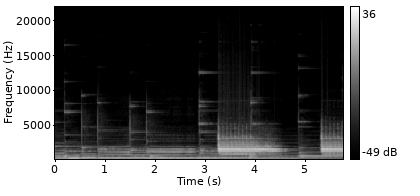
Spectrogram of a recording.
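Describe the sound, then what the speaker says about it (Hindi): A phone's incoming-call ringtone plays as a bright, looping electronic chime melody with layered tones, loud and close, repeating its pattern alone without voices. "फोन आया है"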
